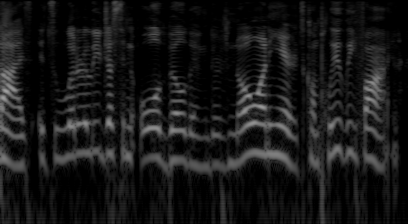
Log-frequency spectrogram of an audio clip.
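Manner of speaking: ordinary talk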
